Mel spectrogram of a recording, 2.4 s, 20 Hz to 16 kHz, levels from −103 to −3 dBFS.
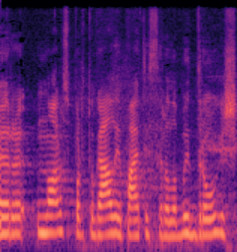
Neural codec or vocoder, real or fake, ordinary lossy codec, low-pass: vocoder, 44.1 kHz, 128 mel bands every 256 samples, BigVGAN v2; fake; MP3, 96 kbps; 14.4 kHz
